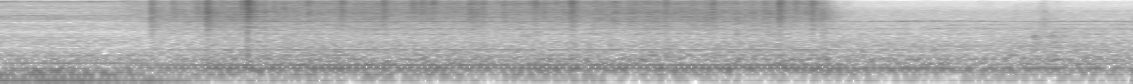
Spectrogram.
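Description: Electric arc welding: a steady crackling arc that starts about a second in and cuts off suddenly about six seconds in, over a steady low hum.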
